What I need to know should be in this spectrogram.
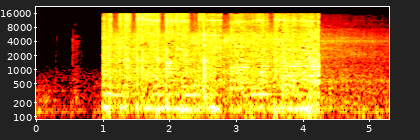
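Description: An angle grinder whines loudly as it cuts through metal.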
